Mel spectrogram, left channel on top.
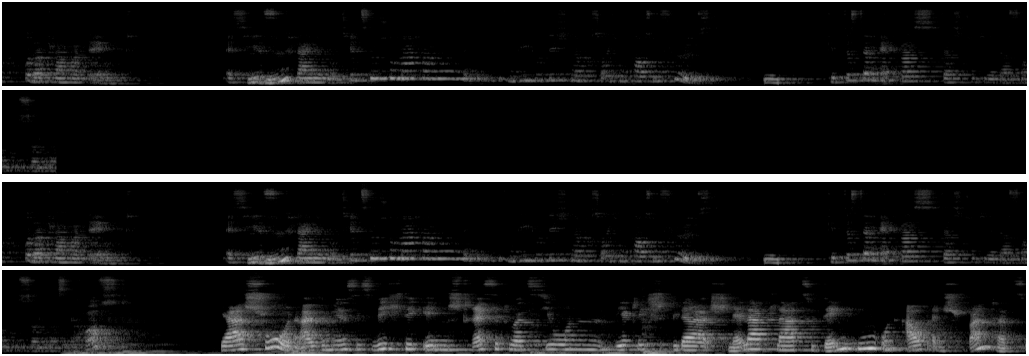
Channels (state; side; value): drops out; left; at 10.8 s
